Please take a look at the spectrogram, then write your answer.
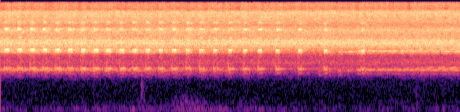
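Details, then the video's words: Cicadas at summer twilight in a cedar forest, a high ringing drone carrying rapid regular pulses, about four per second, that fade toward the end into a smooth steady hiss. "夏夕暮れ杉林 セミの鳴き声"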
